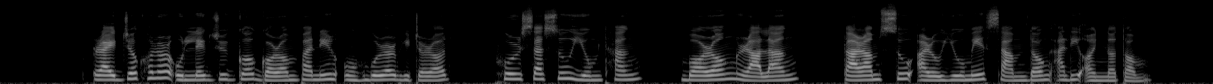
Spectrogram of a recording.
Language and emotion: Assamese, neutral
